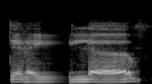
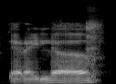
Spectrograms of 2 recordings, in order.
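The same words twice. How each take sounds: First: Drawn-out, slow "that I love"; slow doting coo. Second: Said in the usual way. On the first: Shown as a demonstration. Owner drawing out "that I love" slowly to his dog. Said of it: "repeated line, slower and higher". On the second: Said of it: "repeated line, second take marked".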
